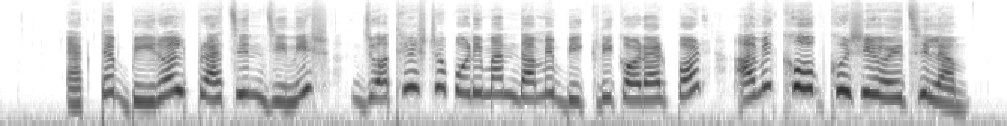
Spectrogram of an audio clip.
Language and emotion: Bengali, happy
